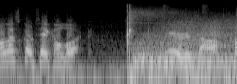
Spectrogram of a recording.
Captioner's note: finger snaps; gong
